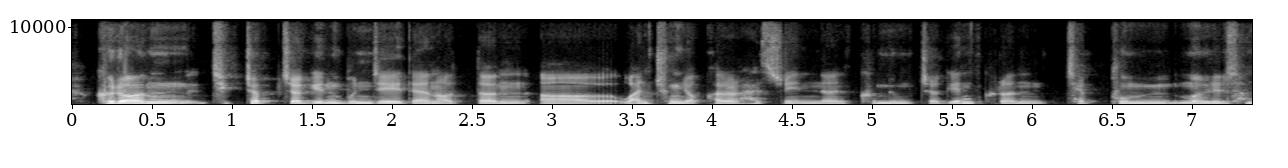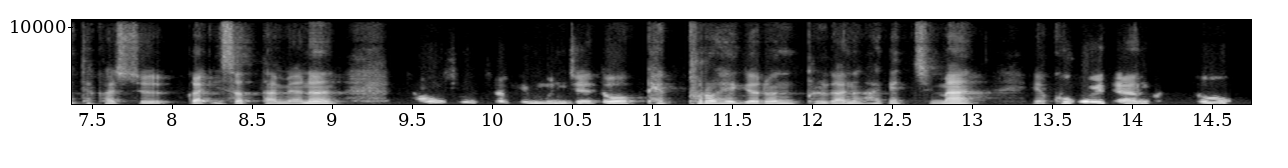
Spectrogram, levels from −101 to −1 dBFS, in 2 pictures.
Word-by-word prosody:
그런 165 +3 +7
직접적인 120 -2 +1
문제에 100 -2 +2
대한 95 +1 -1
어떤 85 0 -2
어 80 -2 -2
완충 115 +3 -1
역할을 90 -2 -2
할 110 - -7
수 100 - -8
있는 85 -2 -5
금융적인 105 - -3
그런 85 - -6
제품을 115 - -2
선택할 180 - -8
수가 - - -4
있었다면은 475 - -1 0.5
정신적인 335 - -3
문제도 95 +11 +2
100% 150 +7 0
해결은 130 +5 +1
불가능하겠지만 105 - 0 0.4
예 - - -5
고거에 400 -2 +5
대한 105 -3 +1 0.3
것도 145 +3 0
110 Hz, 275 characters per minute, -23 LUFS, 95-150 Hz, 0.5 s, 그런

